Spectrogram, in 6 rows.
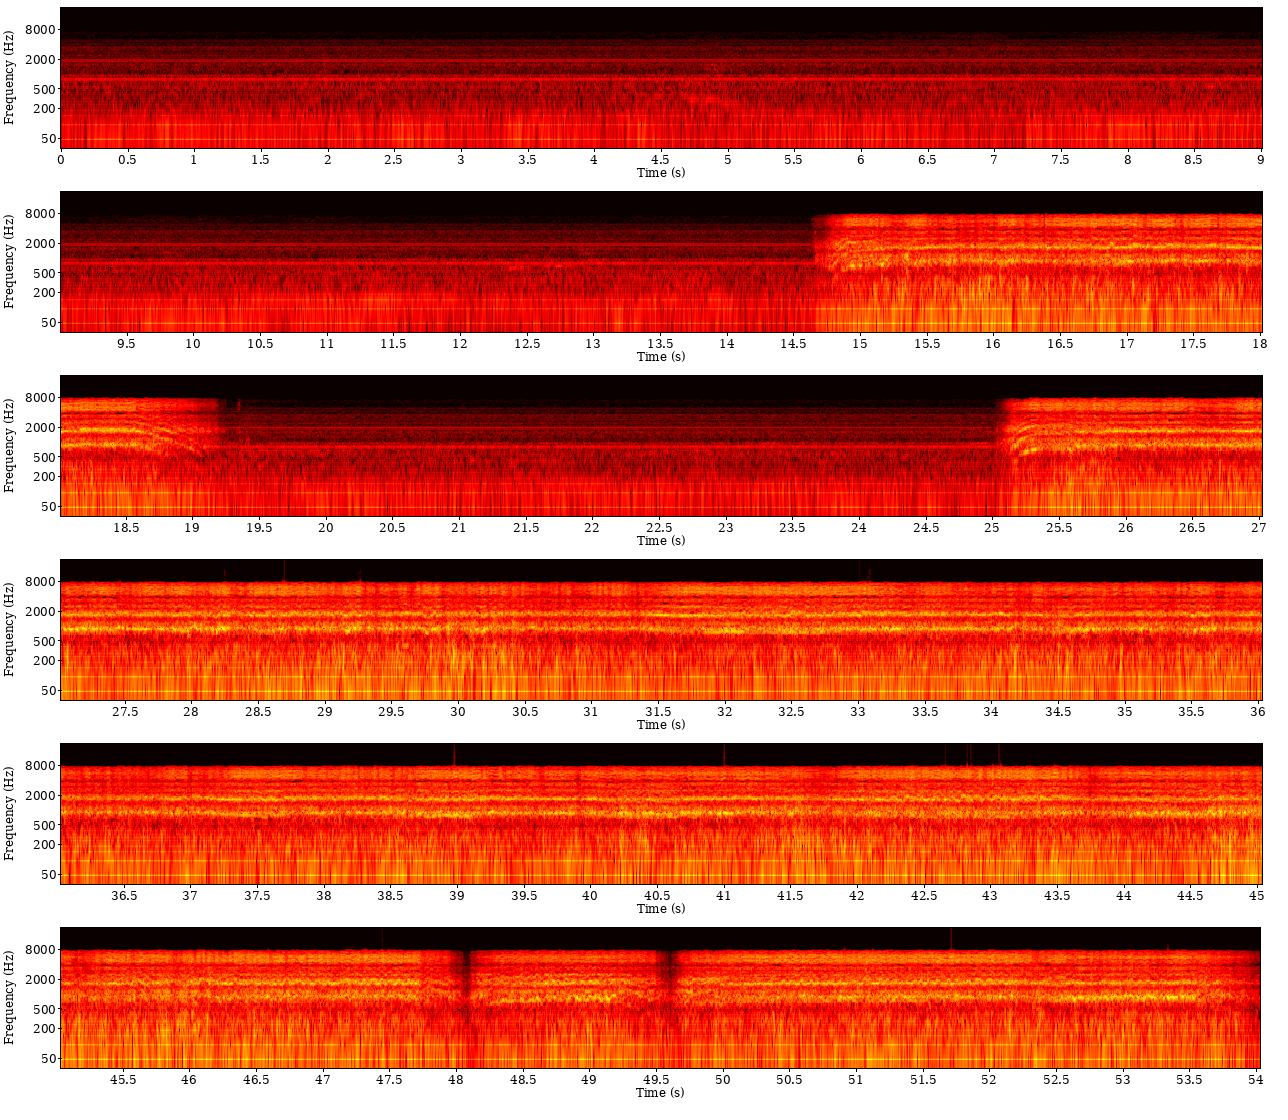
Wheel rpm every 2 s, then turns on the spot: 0, 0, 0, 0, 0, 0, 0, 110, 220, 110, 0, 0, 70, 230, 230, 230, 220, 230, 230, 230, 220, 220, 210, 180, 120, 190, 190.
none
